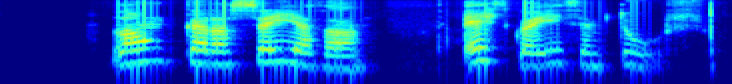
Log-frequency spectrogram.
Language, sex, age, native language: Icelandic, female, 13, Icelandic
